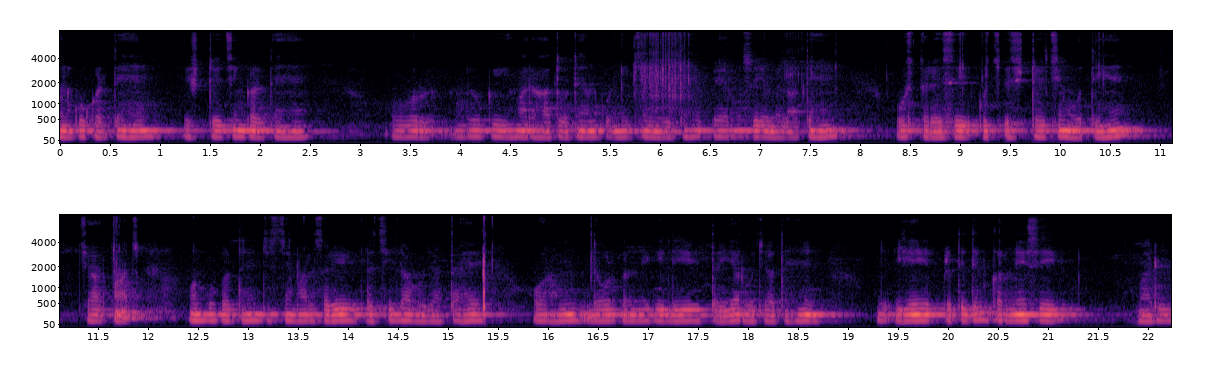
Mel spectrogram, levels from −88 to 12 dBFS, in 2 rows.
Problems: continuous background conversations, low volume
